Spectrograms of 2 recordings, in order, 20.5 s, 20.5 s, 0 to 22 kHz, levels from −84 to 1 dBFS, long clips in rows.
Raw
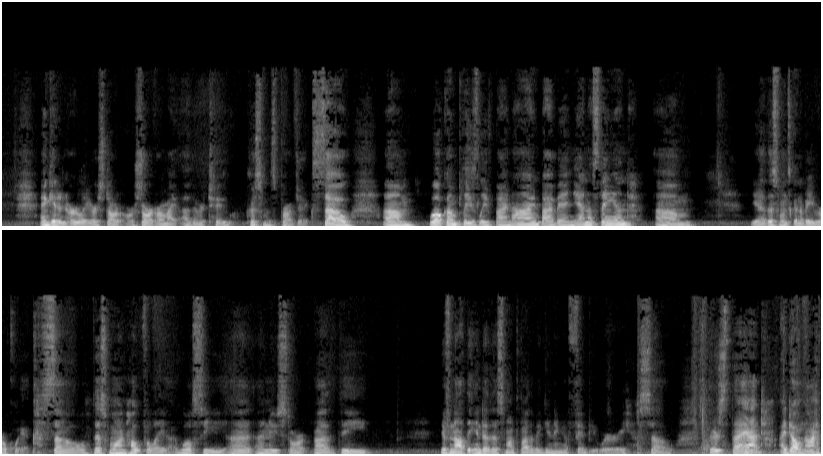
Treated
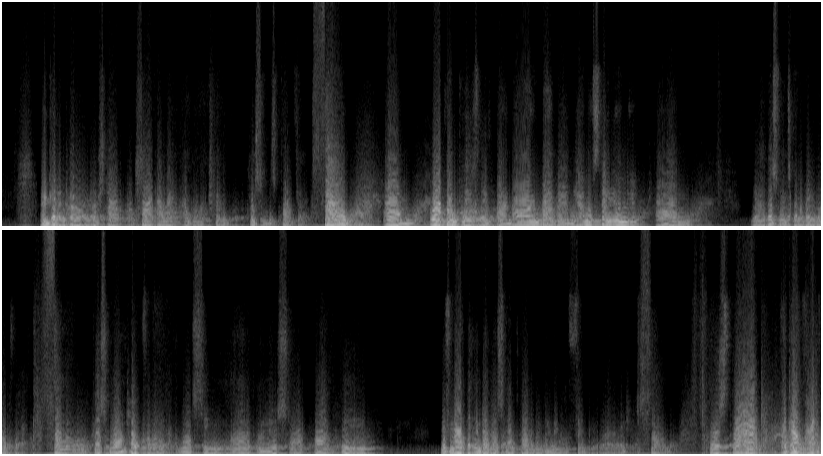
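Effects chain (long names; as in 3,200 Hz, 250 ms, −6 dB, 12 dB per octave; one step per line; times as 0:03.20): echo through a band-pass that steps 114 ms, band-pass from 290 Hz, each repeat 0.7 octaves, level −6 dB
full-wave rectification
level −8.5 dB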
